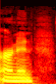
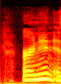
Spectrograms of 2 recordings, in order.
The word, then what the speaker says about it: Earnin: That's where Earnin has you covered. So all you need to do is go to either Google Play or the Apple App Store and download Earnin today. It's spelled E-A-R-N-I-N.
